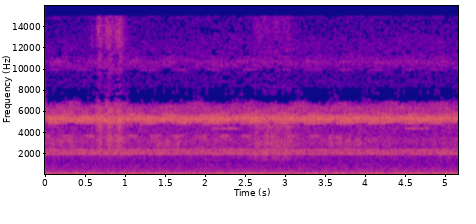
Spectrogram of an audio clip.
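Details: Crickets on a peaceful country summer night, in forest ambience: a steady chorus trilling continuously in several high-pitched bands, with a low background rumble.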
